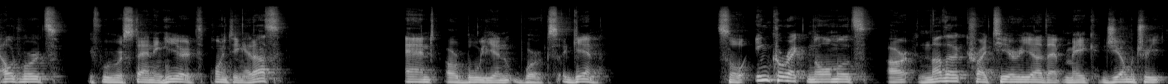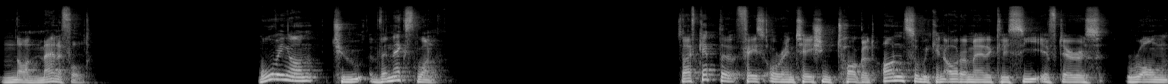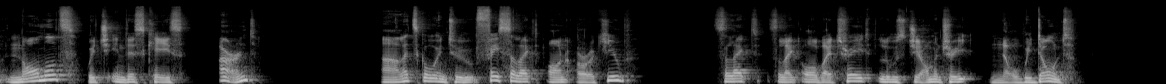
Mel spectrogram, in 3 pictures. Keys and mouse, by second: 0.1-1.7 shift+middle drag, 3.2 shift+middle click, 5.4 Tab, 6.2 shift+middle drag, 6.5 middle click, 7.2 shift+middle click, 7.5 middle drag, 12.8 Tab, 12.9 click, 13.7 middle click, 14.4 middle drag, 16.0 click, 16.8 g, 16.9 x, 17.5 click, 18.0 shift+click, 18.4 q, 20.9-21.2 shift+drag, 21.2-25.6 shift+middle drag, 25.9 middle click, 26.2 middle click, 26.6 Tab, 27.9 Tab, 28.3 click, 28.8 Tab, 30.0 click, 30.3-32.2 drag.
